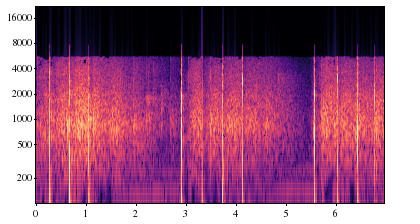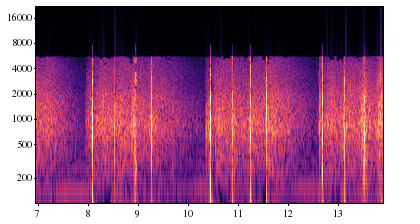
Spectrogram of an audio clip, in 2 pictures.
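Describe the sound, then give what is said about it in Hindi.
Sharp hand claps in repeated sets of four, evenly spaced and crisp, with short pauses between sets, over a steady wash of broad background noise that swells and fades; a concentration clapping exercise, counting one to four and then stopping. “अभी फिर से देखो वो एकाग्रता वाली ताली, कल 1 2 3 किया था ना, आज करेंगे 1 2 3 4 स्टॉप, ठीक है, मेरे साथ करना।”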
